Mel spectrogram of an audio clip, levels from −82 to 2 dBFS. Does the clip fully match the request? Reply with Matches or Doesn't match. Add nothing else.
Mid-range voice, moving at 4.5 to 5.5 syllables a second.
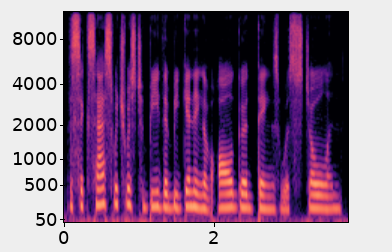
Matches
